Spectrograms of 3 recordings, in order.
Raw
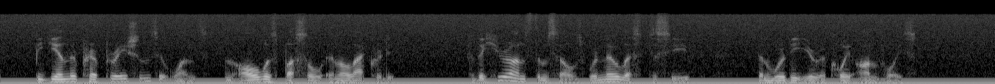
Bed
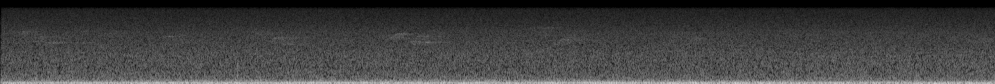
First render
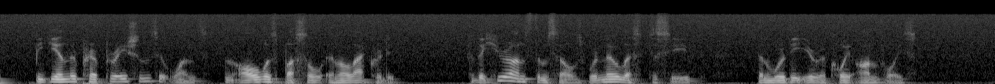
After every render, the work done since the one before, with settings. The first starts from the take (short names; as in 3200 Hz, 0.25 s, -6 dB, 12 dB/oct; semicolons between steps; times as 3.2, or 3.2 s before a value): notches 50/100/150/200/250 Hz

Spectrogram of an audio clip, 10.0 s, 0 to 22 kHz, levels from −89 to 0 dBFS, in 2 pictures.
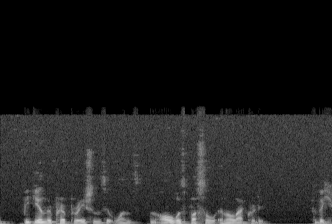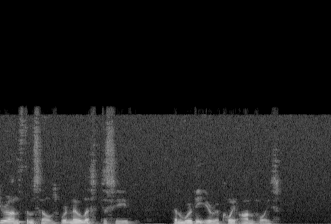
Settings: noise print and reduce 10 dB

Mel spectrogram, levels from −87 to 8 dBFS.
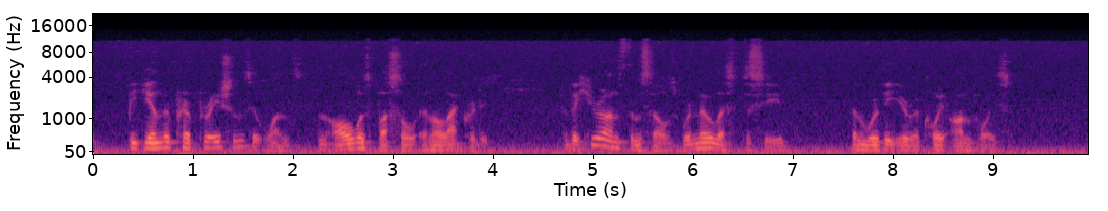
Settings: add bed -17.5 dB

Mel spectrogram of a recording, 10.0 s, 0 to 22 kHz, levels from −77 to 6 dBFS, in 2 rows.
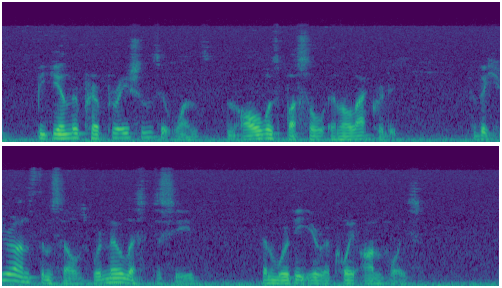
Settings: gain +3.5 dB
